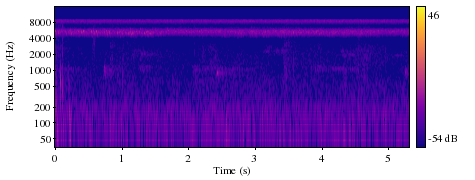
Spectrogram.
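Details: Mid-morning cricket chorus at 10 a.m. at a Kulaura, Moulvibazar guest house: continuous piercing high trilling, with a few faint, short bird notes underneath.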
